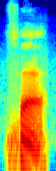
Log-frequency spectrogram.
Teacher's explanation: Now with this haraf or alphabet, we have to make sure that the sound does not mix with seen. So seen has a whistling sound, but the tha, it is recited very softly. So we have to make sure that there's a very subtle difference between these two letters.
